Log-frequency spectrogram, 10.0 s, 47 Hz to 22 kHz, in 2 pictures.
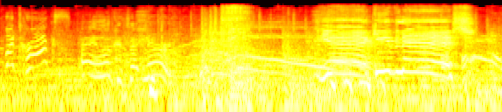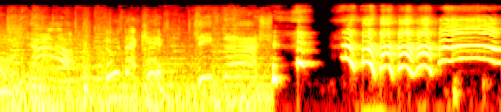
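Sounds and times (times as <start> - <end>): woman laughing hard: 7.8 - 10.0.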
